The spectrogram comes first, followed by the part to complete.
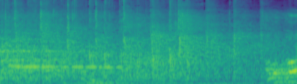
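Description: A small group clapping hands, irregular and scattered, with one held high note for about a second and a half near the start.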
